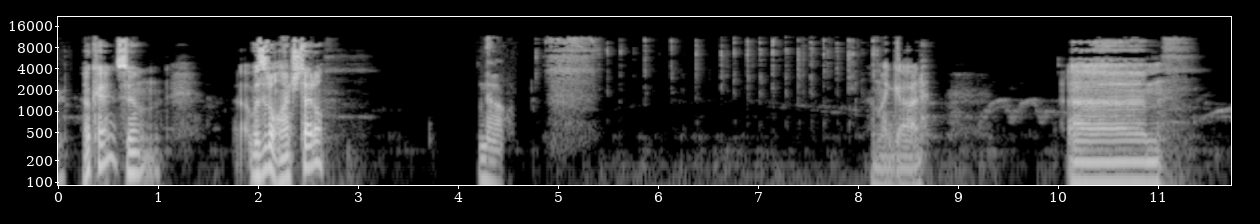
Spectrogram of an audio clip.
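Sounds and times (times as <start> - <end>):
speech: 0.2 - 1.1, 1.8 - 2.8, 4.2 - 5.1, 8.2 - 8.8, 10.1 - 11.2
emergency vehicle siren: 8.0 - 11.7.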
